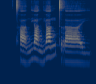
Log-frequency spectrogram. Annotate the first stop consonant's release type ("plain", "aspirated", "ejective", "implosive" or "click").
aspirated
